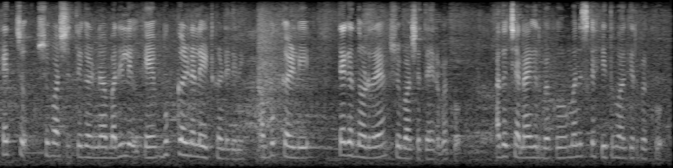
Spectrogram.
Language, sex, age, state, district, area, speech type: Kannada, female, 45-60, Karnataka, Chamarajanagar, rural, spontaneous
